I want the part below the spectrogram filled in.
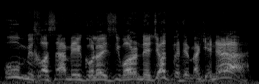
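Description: A gravelly alien enforcer. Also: male voice, very high-pitched, lively intonation, pushed and bright, exaggerated voice. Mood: menacing. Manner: harsh, threatening. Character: gruff stern male alien enforcer, mid-aged. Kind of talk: cartoon dub.

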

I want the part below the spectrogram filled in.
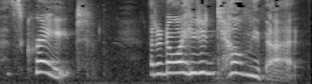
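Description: A woman's voice: extremely high pitch, expressive, measured pace, gravelly, darkish tone, exaggerated voice. An actress playing a flustered, chatty young woman in a sitcom scene. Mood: awkward. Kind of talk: sitcom acting.

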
